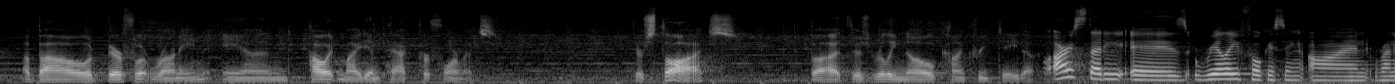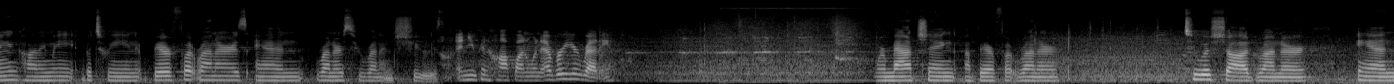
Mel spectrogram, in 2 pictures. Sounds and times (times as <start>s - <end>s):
Inside, large room or hall: 20.1s - 22.6s
Run: 24.6s - 26.0s.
